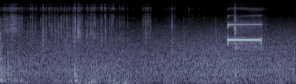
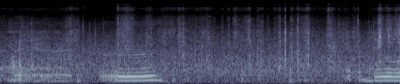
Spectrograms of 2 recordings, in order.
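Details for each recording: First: Electronic deadbolt keypad lock fitted to an old bus door, before a hack to silence its alerts: one short high-pitched beep about a third of a second long, the normal confirmation tone it gives on lock, unlock and touch. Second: Now, not only does it beep every time you lock it and unlock it, it beeps on touch.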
